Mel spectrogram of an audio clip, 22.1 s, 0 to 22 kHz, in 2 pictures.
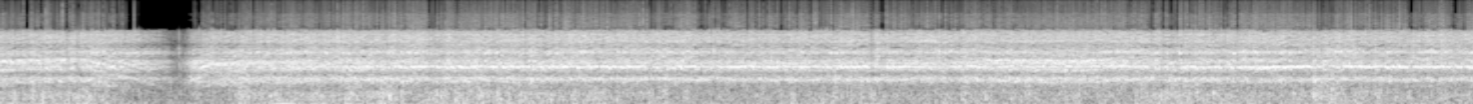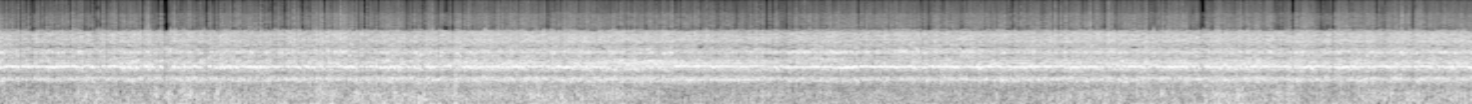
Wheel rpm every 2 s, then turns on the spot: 120, 220, 230, 230, 220, 230, 230, 230, 230, 240, 230.
none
